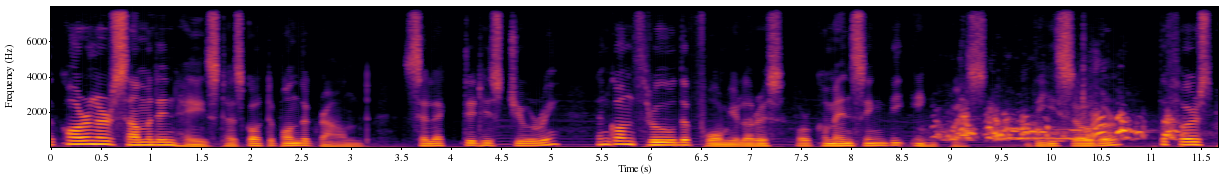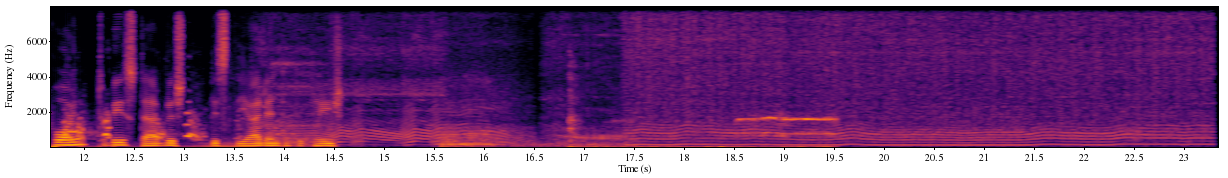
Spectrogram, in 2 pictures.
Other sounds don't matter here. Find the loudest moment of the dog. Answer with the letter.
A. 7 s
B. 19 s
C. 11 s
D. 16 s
C.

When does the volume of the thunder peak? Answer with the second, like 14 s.
16 s.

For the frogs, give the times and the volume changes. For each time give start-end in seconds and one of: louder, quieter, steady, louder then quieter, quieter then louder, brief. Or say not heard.
not heard.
